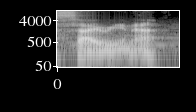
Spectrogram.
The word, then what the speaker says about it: Cyrina: she's decent I'm sorry I mispronounced her name earlier her name is Serena I think I called her Serena her name is cyrina and she just like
